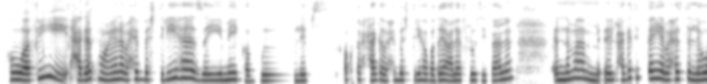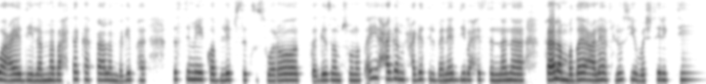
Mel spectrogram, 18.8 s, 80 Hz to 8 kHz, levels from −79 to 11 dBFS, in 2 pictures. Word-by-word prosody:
هو 240 Hz, -3 st, +6 dB
في 295 Hz, 0 st, 0 dB
حاجات 240 Hz, +4 st, 0 dB
معيّنة 245 Hz, +2 st, +1 dB
باحب 245 Hz, +1 st, -2 dB
أشتريها 275 Hz, +5 st, 0 dB
زي 220 Hz, -1 st, -1 dB
makeup 235 Hz, -4 st, -1 dB
ولِبس، 205 Hz, 0 st, -7 dB, 0.2 s
أكتر 235 Hz, -, -8 dB
حاجة 220 Hz, -1 st, -3 dB
باحب 220 Hz, +2 st, -4 dB
أشتريها 225 Hz, 0 st, -5 dB
وباضيّع 220 Hz, +1 st, -1 dB
عليها 210 Hz, +1 st, -1 dB
فلوسي 220 Hz, -1 st, -5 dB
فعلًا. 230 Hz, +7 st, -2 dB, 0.6 s
إنمّا 250 Hz, +6 st, +1 dB, 0.3 s
الحاجات 235 Hz, +5 st, -2 dB
التانية 280 Hz, -3 st, +1 dB
باحس 255 Hz, +2 st, -1 dB
اللي 230 Hz, -3 st, +2 dB
هو 240 Hz, +1 st, +6 dB
عادي 220 Hz, 0 st, +2 dB
لمّا 215 Hz, +1 st, +1 dB
باحتاجها 235 Hz, +2 st, -4 dB
فعلًا 225 Hz, -2 st, 0 dB
باجيبها، 215 Hz, +2 st, -4 dB, 0.4 s
بس 245 Hz, -, 0 dB
makeup، 245 Hz, -3 st, +2 dB
لِبس، 225 Hz, +1 st, -1 dB
إكسسوارات، 220 Hz, 0 st, -1 dB
جِزم، 220 Hz, +3 st, +1 dB
شُنط، 210 Hz, 0 st, -5 dB
أي 290 Hz, +3 st, -2 dB
حاجة 260 Hz, -2 st, +2 dB
من 245 Hz, -1 st, -1 dB
حاجات 245 Hz, +1 st, -3 dB
البنات 220 Hz, 0 st, -1 dB
دي 230 Hz, +1 st, -4 dB
باحس 230 Hz, 0 st, -4 dB
إن 215 Hz, -1 st, 0 dB
أنا 220 Hz, -1 st, +2 dB, 0.2 s
فعلًا 240 Hz, +3 st, +10 dB
باضيّع 230 Hz, +2 st, +4 dB
عليها 225 Hz, +2 st, +3 dB
فلوسي 235 Hz, +1 st, -5 dB
وباشتري 230 Hz, +3 st, -2 dB
كتير 235 Hz, +1 st, -8 dB
225 Hz, 155 wpm, -22 LUFS, 215-245 Hz, 0.6 s, فعلًا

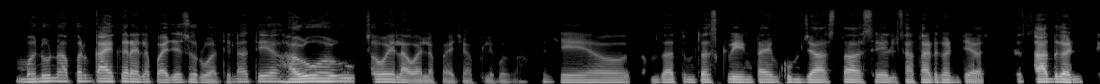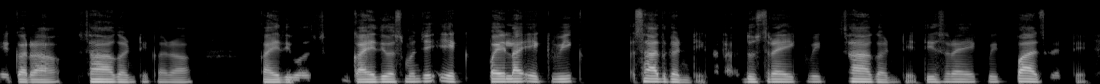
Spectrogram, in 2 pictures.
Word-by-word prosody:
म्हणून 130 Hz, +5 st, 0 dB
आपण 145 Hz, 0 st, -3 dB
काय 135 Hz, -1 st, +4 dB
करायला 125 Hz, -3 st, +1 dB
पाहिजे 110 Hz, +2 st, -1 dB
सुरुवातीला 115 Hz, +1 st, -5 dB
ते 135 Hz, +1 st, 0 dB
हळू-हळू 135 Hz, +3 st, +3 dB, 0.2 s
सवय 120 Hz, 0 st, +2 dB
लावायला 100 Hz, -3 st, -2 dB
पाहिजे 95 Hz, -1 st, -10 dB
आपली 95 Hz, 0 st, -13 dB
बघा, 100 Hz, +4 st, -14 dB
म्हणजे 110 Hz, -2 st, -6 dB
अ, 105 Hz, 0 st, -3 dB
समजा, 110 Hz, 0 st, -4 dB
तुमचा 115 Hz, +1 st, -2 dB
स्क्रीन 115 Hz, 0 st, -1 dB
टाईम 115 Hz, 0 st, 0 dB
खूप 115 Hz, -2 st, -2 dB
जास्त 110 Hz, 0 st, 0 dB
असेल, 110 Hz, -1 st, 0 dB
7-8 110 Hz, +1 st, -1 dB
घंटे 110 Hz, 0 st, -2 dB
असेल, 100 Hz, 0 st, -4 dB, 0.2 s
तर -, -, -6 dB
7 125 Hz, -1 st, +5 dB
घंटे 115 Hz, -1 st, +1 dB
करा, 110 Hz, -1 st, +3 dB, 0.4 s
6 120 Hz, -1 st, +6 dB
घंटे 115 Hz, +2 st, -2 dB
करा 110 Hz, -1 st, -5 dB, 0.7 s
काही 110 Hz, -1 st, +4 dB
दिवस, 105 Hz, -1 st, -4 dB, 0.3 s
काही 115 Hz, -1 st, +6 dB
दिवस 125 Hz, 0 st, +3 dB
म्हणजे 130 Hz, +3 st, 0 dB
1 130 Hz, -5 st, 0 dB, 0.2 s
पहिला 130 Hz, 0 st, +6 dB
1 130 Hz, -2 st, -1 dB
वीक 130 Hz, +2 st, -1 dB, 0.6 s
7 130 Hz, -2 st, +5 dB
घंटे 110 Hz, -5 st, -1 dB
करा, -, -, -16 dB
दुसरा 125 Hz, +1 st, +1 dB
1 120 Hz, 0 st, +1 dB
वीक 125 Hz, -1 st, -5 dB, 0.2 s
6 130 Hz, -2 st, +5 dB
घंटे, 110 Hz, -1 st, -5 dB
तिसरा 120 Hz, +1 st, -1 dB
1 120 Hz, +1 st, -3 dB
वीक 120 Hz, 0 st, -5 dB
5 130 Hz, -4 st, +5 dB
घंटे, 105 Hz, -, -15 dB
115 Hz, 145 wpm, -25 LUFS, 110-125 Hz, 0.7 s, 6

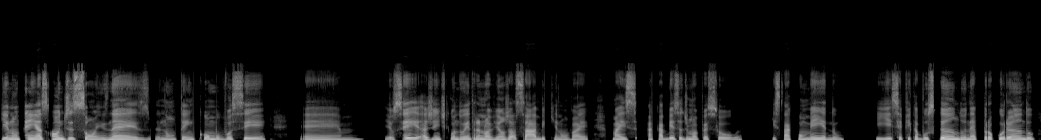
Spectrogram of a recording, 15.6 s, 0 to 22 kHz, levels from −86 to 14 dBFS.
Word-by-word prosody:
que 190 Hz, -1 st, +2 dB
não 185 Hz, 0 st, +4 dB
tem 195 Hz, +1 st, +3 dB
as 195 Hz, 0 st, +4 dB
condições, 190 Hz, -7 st, +2 dB
né, 170 Hz, 0 st, +4 dB
exa 145 Hz, -1 st, -5 dB
não 150 Hz, 0 st, -4 dB
tem 165 Hz, 0 st, -1 dB
como 170 Hz, 0 st, +1 dB
você 165 Hz, -1 st, -1 dB, 0.6 s
eh, 145 Hz, -1 st, -3 dB, 0.7 s
eu 150 Hz, -, -6 dB
sei, 195 Hz, +3 st, +3 dB
a 165 Hz, 0 st, 0 dB
gente 170 Hz, +3 st, -4 dB
quando 170 Hz, 0 st, 0 dB
entra 190 Hz, +2 st, 0 dB
no 175 Hz, -1 st, +2 dB
avião 155 Hz, 0 st, -1 dB
já 205 Hz, +5 st, 0 dB
sabe 155 Hz, -, +1 dB
que 140 Hz, -, -9 dB
não 135 Hz, -1 st, -6 dB
vai 135 Hz, -1 st, -4 dB, 0.4 s
mas 150 Hz, 0 st, -2 dB, 0.2 s
a 155 Hz, -, -3 dB
cabeça 175 Hz, +4 st, -1 dB
de 175 Hz, -, -5 dB
uma 165 Hz, -1 st, -1 dB
pessoa 150 Hz, -4 st, -5 dB, 0.5 s
que -, -, -10 dB
está 150 Hz, +1 st, -2 dB
com 150 Hz, -, -2 dB
medo, 145 Hz, -3 st, 0 dB, 0.5 s
e 150 Hz, -1 st, -2 dB
você 155 Hz, -, -3 dB
fica 165 Hz, 0 st, -1 dB
buscando, 180 Hz, +2 st, +4 dB
né, 160 Hz, +1 st, +2 dB
procurando 170 Hz, +2 st, +3 dB
165 Hz, 155 wpm, -22 LUFS, 150-180 Hz, 0.7 s, não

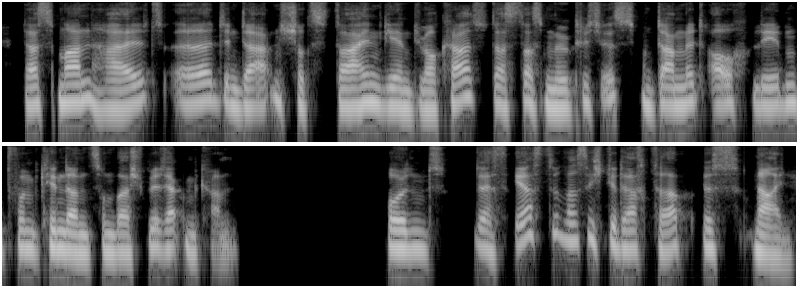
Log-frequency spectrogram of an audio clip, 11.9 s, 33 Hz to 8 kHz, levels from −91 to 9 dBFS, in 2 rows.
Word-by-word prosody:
dass 140 Hz, +1 st, 0 dB
man 155 Hz, -2 st, +4 dB
halt, 140 Hz, +8 st, 0 dB
äh, 155 Hz, +3 st, +1 dB
den 145 Hz, -5 st, -2 dB
Datenschutz 135 Hz, -1 st, -1 dB
dahingehend 135 Hz, -2 st, +3 dB
lockert, 150 Hz, +10 st, +1 dB
dass 135 Hz, -4 st, -1 dB
das 155 Hz, -3 st, -2 dB
möglich 130 Hz, +3 st, 0 dB
ist 195 Hz, -, -4 dB
und 140 Hz, -2 st, -3 dB
damit 140 Hz, +3 st, +2 dB
auch 140 Hz, -, -1 dB
Leben 140 Hz, +2 st, -1 dB
von 145 Hz, -3 st, -2 dB
Kindern 130 Hz, -3 st, +3 dB
zum 125 Hz, +1 st, -2 dB
Beispiel 130 Hz, +5 st, 0 dB
retten 140 Hz, -3 st, -1 dB
kann. -, -, -11 dB, 1.1 s
Und, 145 Hz, -2 st, +2 dB, 0.2 s
das 145 Hz, -5 st, -2 dB
1., 235 Hz, +6 st, 0 dB
was 195 Hz, +1 st, -2 dB
ich 200 Hz, -, -2 dB
gedacht 145 Hz, -5 st, -2 dB
habe, 135 Hz, +4 st, -1 dB
ist: 145 Hz, -2 st, -3 dB
„Nein.“ 110 Hz, -6 st, +2 dB
145 Hz, 155 wpm, -24 LUFS, 130-155 Hz, 1.1 s, man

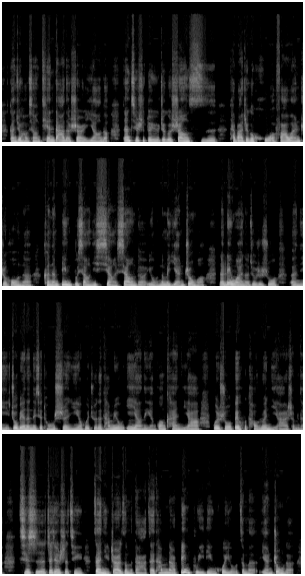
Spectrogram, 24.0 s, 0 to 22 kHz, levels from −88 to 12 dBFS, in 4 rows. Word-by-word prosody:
感 175 Hz, -1 st, +2 dB
觉 195 Hz, +3 st, +3 dB
好 165 Hz, -4 st, -2 dB
像 180 Hz, +1 st, -1 dB
天 230 Hz, +5 st, +1 dB
大 205 Hz, -5 st, 0 dB
的 -, -, -1 dB
事 175 Hz, +3 st, -1 dB
儿 165 Hz, -4 st, -1 dB
一 155 Hz, -, -7 dB
样 155 Hz, -3 st, -4 dB
的， -, -, -6 dB, 0.3 s
但 280 Hz, -1 st, +4 dB
其 275 Hz, 0 st, 0 dB
实 265 Hz, 0 st, -5 dB
对 265 Hz, -2 st, +2 dB
于 230 Hz, +1 st, 0 dB
这 250 Hz, +2 st, 0 dB
个 220 Hz, -2 st, +1 dB
上 220 Hz, -2 st, +2 dB
司， 175 Hz, -4 st, -6 dB, 0.2 s
他 -, -, -4 dB
把 180 Hz, -3 st, +2 dB
这 190 Hz, +2 st, 0 dB
个 195 Hz, -, +4 dB
火 310 Hz, -, -2 dB
发 195 Hz, -1 st, -1 dB
完 180 Hz, 0 st, +2 dB
之 215 Hz, +3 st, -1 dB
后 215 Hz, -2 st, 0 dB
呢， 160 Hz, -2 st, -4 dB, 0.2 s
可 185 Hz, -, +1 dB
能 175 Hz, +3 st, +3 dB
并 250 Hz, +2 st, +5 dB
不 195 Hz, -1 st, -2 dB
像 195 Hz, -2 st, -1 dB
你 200 Hz, -, +1 dB
想 200 Hz, -5 st, -3 dB
象 210 Hz, +2 st, +2 dB
的 160 Hz, -4 st, -7 dB
有 165 Hz, -2 st, -4 dB
那 195 Hz, +5 st, +1 dB
么 210 Hz, -, +3 dB
严 170 Hz, 0 st, -1 dB
重 215 Hz, -4 st, +1 dB
啊。 165 Hz, -, -8 dB, 0.3 s
那 205 Hz, -1 st, +2 dB
另 280 Hz, +4 st, +6 dB
外 220 Hz, -4 st, +2 dB
呢， 160 Hz, -3 st, -3 dB
就 180 Hz, +1 st, -3 dB
是 175 Hz, -1 st, -4 dB
说， 175 Hz, +2 st, -3 dB, 0.2 s
嗯， 175 Hz, -1 st, -3 dB
你 170 Hz, 0 st, -3 dB
周 205 Hz, +4 st, +5 dB
边 210 Hz, +1 st, +4 dB
的 195 Hz, -, +4 dB
那 185 Hz, -1 st, +2 dB
些 185 Hz, +1 st, -3 dB
同 175 Hz, -2 st, -3 dB
事， 185 Hz, 0 st, -1 dB
也 170 Hz, -1 st, -2 dB
会 180 Hz, +2 st, -1 dB
觉 165 Hz, -2 st, -7 dB
得 175 Hz, +1 st, -1 dB
他 180 Hz, +1 st, -7 dB
们 190 Hz, +2 st, +2 dB
用 185 Hz, -1 st, +1 dB
异 210 Hz, 0 st, 0 dB
样 185 Hz, -3 st, +1 dB
的 165 Hz, -, -4 dB
眼 155 Hz, -1 st, -8 dB
光 190 Hz, +4 st, -1 dB
看 195 Hz, -3 st, -5 dB
你 195 Hz, -, -7 dB
呀， 85 Hz, -, -3 dB, 0.3 s
或 195 Hz, -, +5 dB
者 -, -, +6 dB
说 190 Hz, +2 st, 0 dB
背 210 Hz, +2 st, +4 dB
后 205 Hz, +1 st, -4 dB
讨 170 Hz, -5 st, -6 dB
论 195 Hz, +3 st, +2 dB
你 170 Hz, -, -4 dB
呀 150 Hz, -2 st, -8 dB
什 170 Hz, +3 st, -11 dB
么 175 Hz, -, -7 dB
的。 170 Hz, -, -7 dB, 0.3 s
其 255 Hz, +3 st, +2 dB
实 245 Hz, -1 st, +1 dB
这 290 Hz, +4 st, +2 dB
件 250 Hz, -3 st, +3 dB
事 245 Hz, +2 st, -3 dB
情 185 Hz, -4 st, -3 dB, 0.2 s
在 280 Hz, -2 st, +8 dB
你 195 Hz, -7 st, +5 dB
这 220 Hz, -, -4 dB
儿 235 Hz, -4 st, +5 dB
这 200 Hz, 0 st, 0 dB
么 170 Hz, -3 st, -1 dB
大， 165 Hz, -1 st, -7 dB
在 220 Hz, +4 st, -1 dB
他 225 Hz, +4 st, -4 dB
们 250 Hz, +1 st, +1 dB
那 240 Hz, -, +1 dB
儿 195 Hz, -, -1 dB
并 340 Hz, -, +6 dB
不 190 Hz, -5 st, -2 dB
一 165 Hz, -1 st, -1 dB
定 175 Hz, -1 st, -2 dB
会 175 Hz, 0 st, 0 dB
有 165 Hz, +2 st, -5 dB
这 195 Hz, +4 st, -5 dB
么 165 Hz, -3 st, -3 dB
严 170 Hz, 0 st, -2 dB
重 210 Hz, -2 st, +2 dB
的 175 Hz, -, -9 dB
190 Hz, 295 characters per minute, -23 LUFS, 170-215 Hz, 0.3 s, 在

